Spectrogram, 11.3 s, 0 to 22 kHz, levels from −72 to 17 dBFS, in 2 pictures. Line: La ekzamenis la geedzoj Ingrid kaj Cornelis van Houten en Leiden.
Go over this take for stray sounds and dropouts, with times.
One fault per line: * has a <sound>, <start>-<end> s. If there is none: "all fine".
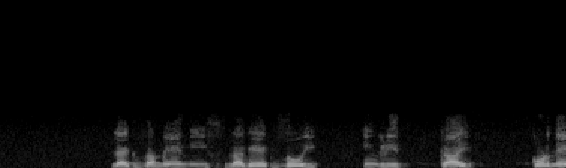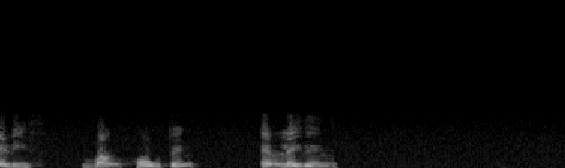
all fine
